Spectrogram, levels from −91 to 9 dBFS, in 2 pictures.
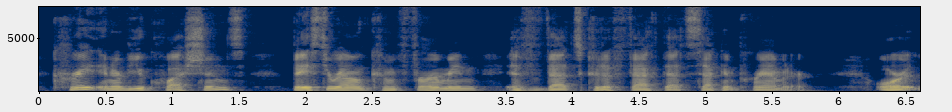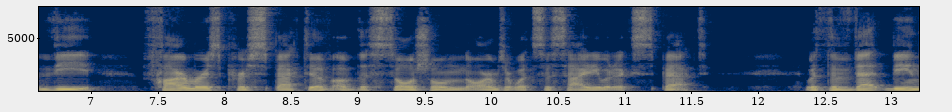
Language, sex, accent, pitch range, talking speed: English, male, American, 90-115 Hz, 135 wpm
